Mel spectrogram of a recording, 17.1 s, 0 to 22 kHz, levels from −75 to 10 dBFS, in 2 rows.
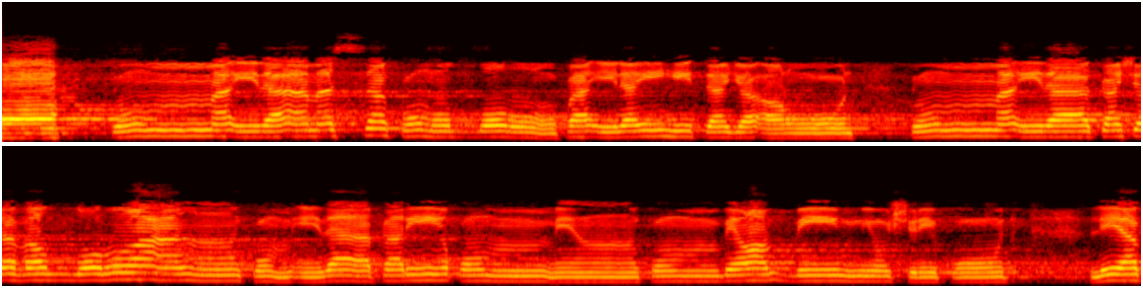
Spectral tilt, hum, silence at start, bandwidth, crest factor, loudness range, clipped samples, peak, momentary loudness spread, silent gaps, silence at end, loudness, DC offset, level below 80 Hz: -5 dB/octave; none; 0 s; 8.4 kHz; 16 dB; 3 LU; under 0.1%; -2 dBFS; 8 LU; none; 0 s; -18 LUFS; under 0.1%; -72 dBFS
